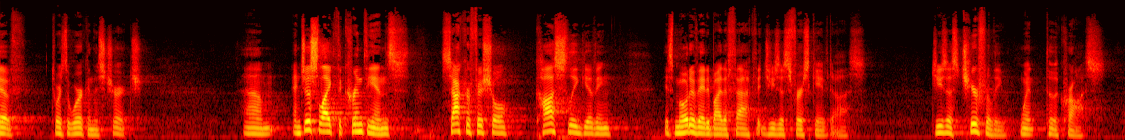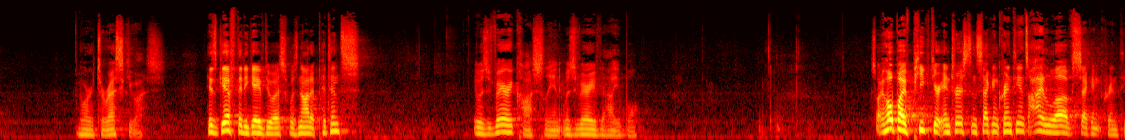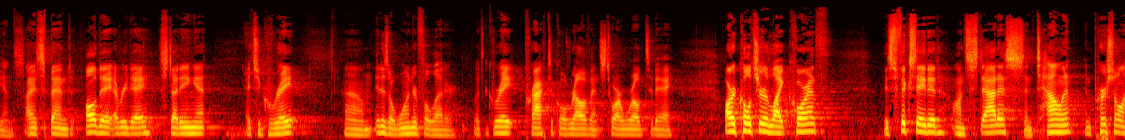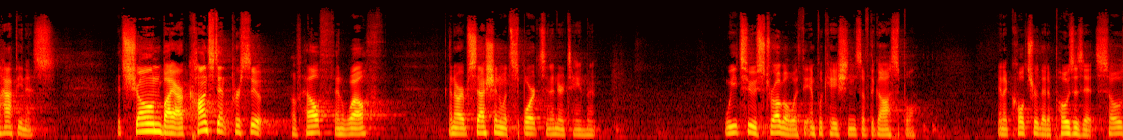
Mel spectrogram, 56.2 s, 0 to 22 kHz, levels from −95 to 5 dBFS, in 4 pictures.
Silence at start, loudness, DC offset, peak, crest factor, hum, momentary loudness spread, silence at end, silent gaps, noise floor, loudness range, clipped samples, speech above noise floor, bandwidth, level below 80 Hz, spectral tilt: 0 s; -27 LUFS; under 0.1%; -2 dBFS; 28 dB; none; 18 LU; 0 s; none; -68 dBFS; 10 LU; under 0.1%; 41 dB; 18 kHz; -64 dBFS; -4.5 dB/octave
